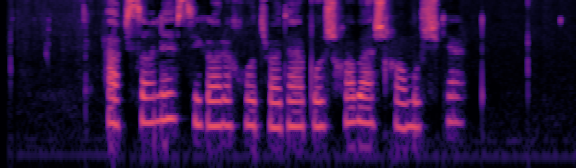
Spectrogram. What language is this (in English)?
Persian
